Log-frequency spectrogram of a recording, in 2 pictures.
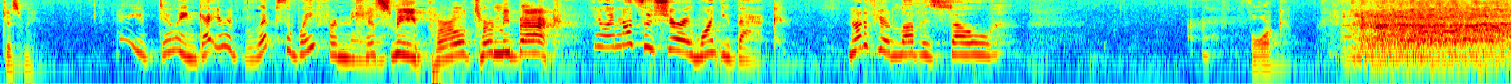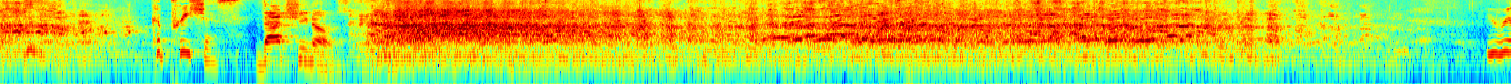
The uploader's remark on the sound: Recorded Live 2/1/2014 at Largo, Los Angeles.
